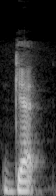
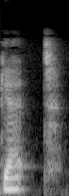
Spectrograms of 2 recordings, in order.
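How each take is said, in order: First: The final T is soft and unreleased. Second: The final T is strongly released. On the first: The speaker calls it right. "you hear get" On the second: The speaker calls it wrong. "you don't hear a strong get"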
